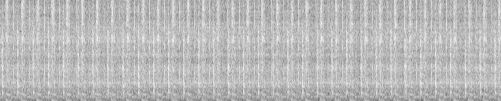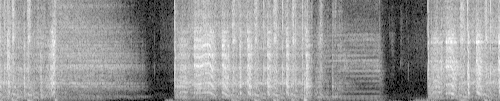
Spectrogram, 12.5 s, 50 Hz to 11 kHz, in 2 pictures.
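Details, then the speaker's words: BMW K75 cafe racer custom, first start attempts after ignition rewiring, fuel at pressure, plenum top not closed: extended steady starter churning about two and a half beats a second for seven seconds, then short stabs, never catches. Owner suspects air intake or low fuel. "running low on fuel maybe so so okay gonna have to think about it some more"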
